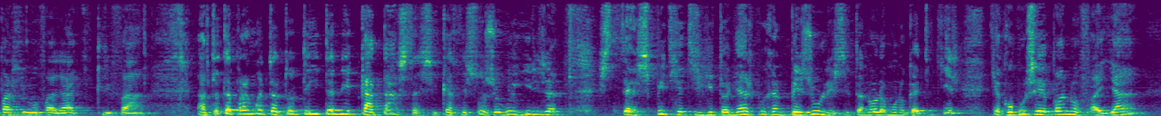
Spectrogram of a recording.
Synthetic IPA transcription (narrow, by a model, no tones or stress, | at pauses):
pɐɾsliɣo̞fɐɣɐci̥kɾifɐ | ɐft̪ɐt̪ɐpɾɐɣmɐt̪ɐt̪o̞t̪e̞it̪ɐne̞kɐt̪ɐst̪ɐsikɐθe̞st̪o̞se̞ɣo̞ʝiɾizɐst̪ɐspit̪çɐt̪izʝit̪o̞ɲɐspuixɐnpe̞zulesit̪ɐno̞lɐmo̞no̞kɐt̪icisceɐko̞puseepɐno̞fɐʝɐ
